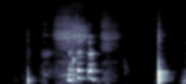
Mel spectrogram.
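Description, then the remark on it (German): Two sharp, hollow plops about two seconds apart, fairly loud, as a top hat is pulled off someone's head, with soft breathy vocal noises and murmuring filling the gap between them. “so klingt das. Mit einem Plop äh, befreist du deinen kleinen Bruder oder also deinen mittleren Bruder aus der Dunkelheit.”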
